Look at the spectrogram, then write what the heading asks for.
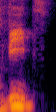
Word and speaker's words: Vite: So Rollup, Webpack, Parcel, Snowpack, Vite, which is pronounced as Vite, is also a module bundler.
